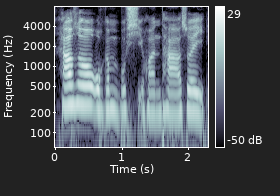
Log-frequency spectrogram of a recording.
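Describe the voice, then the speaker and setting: A woman tells a story on a chatty podcast, slipping into the voices of the people she quotes. Her voice sits at an ordinary pitch and the sound is dry and close, with no room around it. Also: brisk, smooth, no room sound. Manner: animated storyteller, acts out quoted lines, laughs often. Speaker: podcast co-host. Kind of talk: casual storytelling chat.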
